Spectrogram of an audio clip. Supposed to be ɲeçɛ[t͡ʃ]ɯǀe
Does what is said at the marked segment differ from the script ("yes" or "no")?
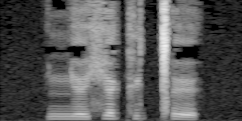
yes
